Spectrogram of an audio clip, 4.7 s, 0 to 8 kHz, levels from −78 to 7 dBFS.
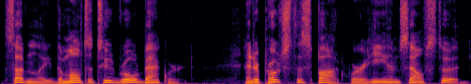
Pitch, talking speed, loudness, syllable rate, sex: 130 Hz, 165 wpm, -18 LUFS, 5.8 syllables/s, male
